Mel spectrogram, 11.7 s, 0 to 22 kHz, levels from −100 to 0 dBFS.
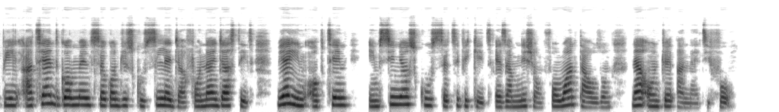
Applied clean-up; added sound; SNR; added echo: none; none; none; none.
